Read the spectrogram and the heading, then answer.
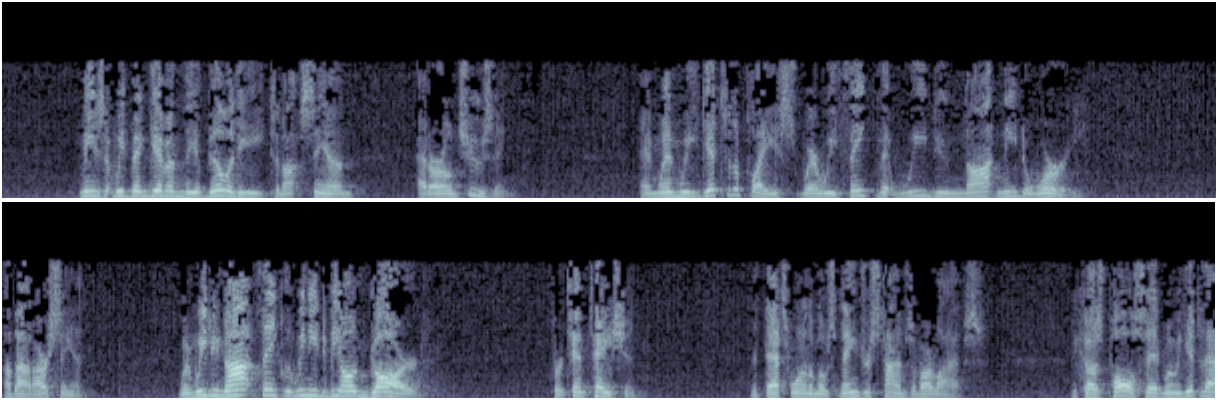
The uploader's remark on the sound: Ketha Heights Baptist Church ~ Live Broadcast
